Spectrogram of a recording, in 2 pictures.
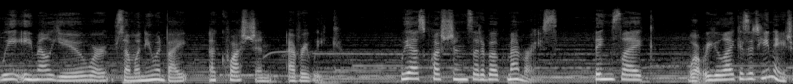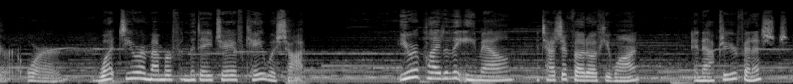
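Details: Adult speaker; normal speech.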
